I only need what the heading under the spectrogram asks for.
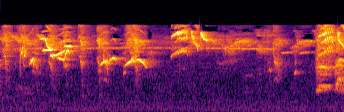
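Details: White-rumped shama, Indo type, in dancing display: bursts of bright slurred whistles and chattering notes, a drawn-out steady high whistle in the middle, and a sharp loud chatter at the close.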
